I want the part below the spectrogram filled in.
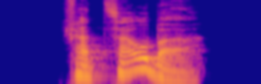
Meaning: inflection of verzaubern: 1. first-person singular present 2. singular imperative
- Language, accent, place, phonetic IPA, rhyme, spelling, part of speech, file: German, Germany, Berlin, [fɛɐ̯ˈt͡saʊ̯bɐ], -aʊ̯bɐ, verzauber, verb, De-verzauber.ogg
